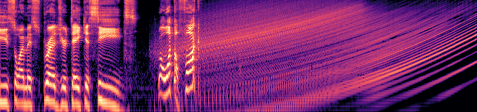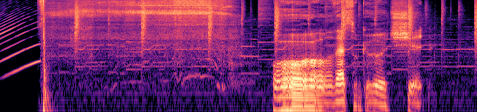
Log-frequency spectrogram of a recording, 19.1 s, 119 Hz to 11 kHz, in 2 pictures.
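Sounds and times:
synthesised rising sweep: 2.9 - 10.4
sudden hit: 3.0 - 6.4
music: 5.8 - 19.0.

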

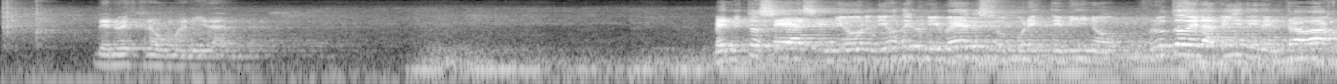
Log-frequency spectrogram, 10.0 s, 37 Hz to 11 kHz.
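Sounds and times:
low steady rumble: 2.5 - 10.0.

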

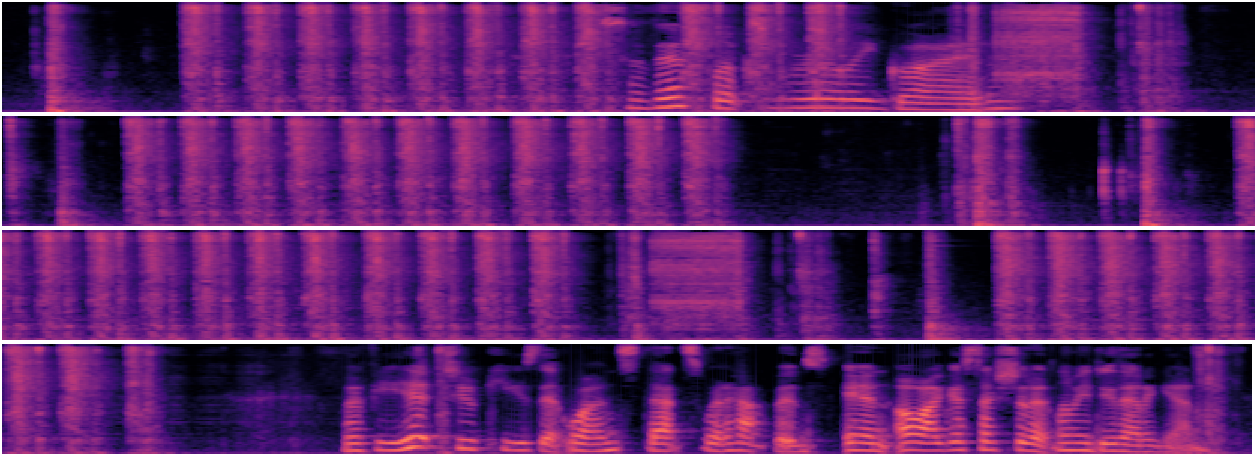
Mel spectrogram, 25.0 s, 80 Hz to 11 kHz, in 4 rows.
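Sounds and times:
typewriter keystroke clacks: 0.2 - 5.0, 6.9 - 10.0, 11.0 - 15.8, 17.5 - 19.6
typewriter carriage return rasp: 0.2 - 6.0, 6.9 - 10.0, 12.4 - 16.8, 17.5 - 19.6.

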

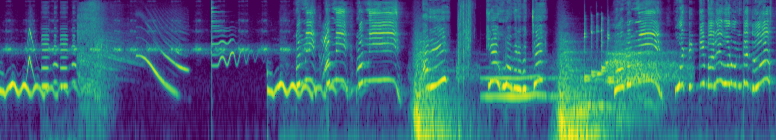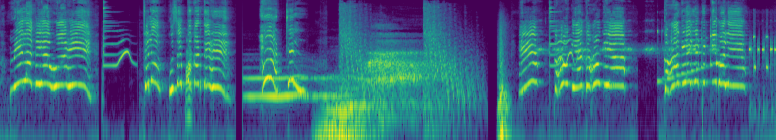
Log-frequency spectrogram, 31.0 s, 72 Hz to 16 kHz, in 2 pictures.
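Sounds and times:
whistle tone gliding down: 2.7 - 3.8, 11.7 - 13.9
high-pitched cartoon voice: 5.4 - 9.0, 9.6 - 11.0, 12.1 - 17.3, 20.7 - 21.7, 28.7 - 30.5
wobbling warbly tone: 9.6 - 14.0.

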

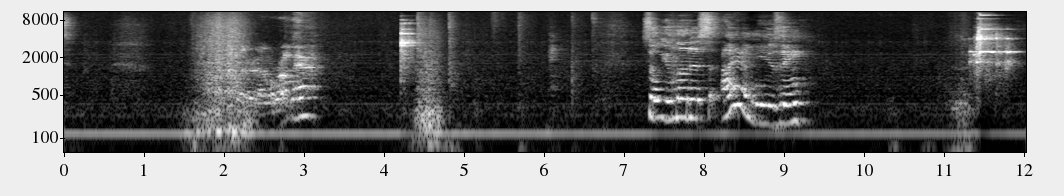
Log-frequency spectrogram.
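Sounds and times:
free weights clinking: 11.3 - 12.0.

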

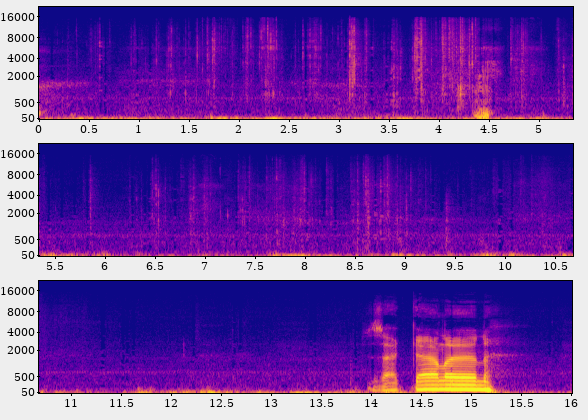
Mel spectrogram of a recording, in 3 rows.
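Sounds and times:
foil pack tearing and crinkling: 0.4 - 9.3.

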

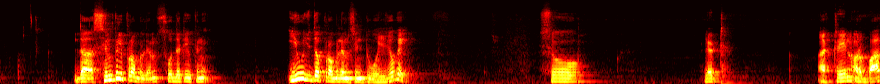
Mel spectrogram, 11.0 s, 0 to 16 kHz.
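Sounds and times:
man speaking: 0.9 - 2.8, 3.6 - 5.4, 6.8 - 7.5, 8.8 - 9.3, 10.2 - 11.0.

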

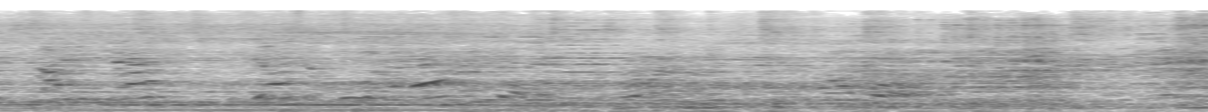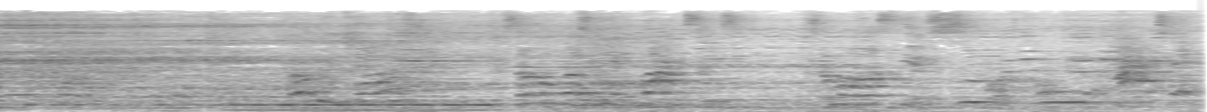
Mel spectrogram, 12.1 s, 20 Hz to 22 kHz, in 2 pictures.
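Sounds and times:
steady low hum: 0.0 - 10.4
animated voices: 0.0 - 12.0
music: 0.0 - 12.0.

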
